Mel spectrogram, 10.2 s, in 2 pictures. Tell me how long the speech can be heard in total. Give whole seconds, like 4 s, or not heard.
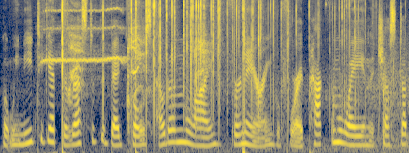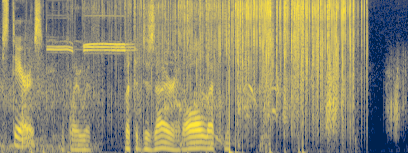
8 s.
